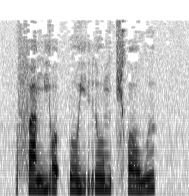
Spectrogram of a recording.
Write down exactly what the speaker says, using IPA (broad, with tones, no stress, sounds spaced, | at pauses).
f a˩˦ ŋ j ɔ˨˩ ʔ p oː˩˦ j r oː˧ m t͡ɕʰ ɔː˨˩ w ɯ˥˩ k̚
